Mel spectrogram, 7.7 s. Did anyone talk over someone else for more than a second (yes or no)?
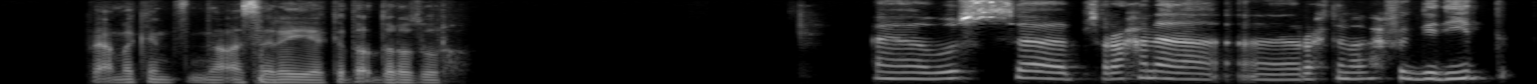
no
